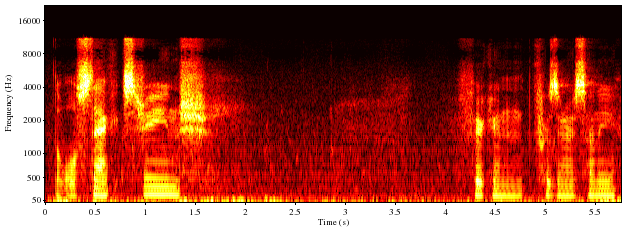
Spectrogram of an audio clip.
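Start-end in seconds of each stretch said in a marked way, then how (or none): none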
